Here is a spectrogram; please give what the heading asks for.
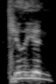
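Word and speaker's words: Cillian: you get the final shot of Silsian or Killigan. I never know how to pronounce Killian Murphy looking up and he sees that airplane Killian.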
